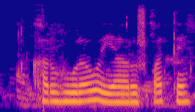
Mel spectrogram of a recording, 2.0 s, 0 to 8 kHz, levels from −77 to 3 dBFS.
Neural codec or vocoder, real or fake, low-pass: none; real; 7.2 kHz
